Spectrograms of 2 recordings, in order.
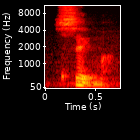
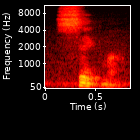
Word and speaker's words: sigma: pronounced it's a greek letter and it's actually pronounced sigma it's actually pronounced sigma okay um so keep that in mind uh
